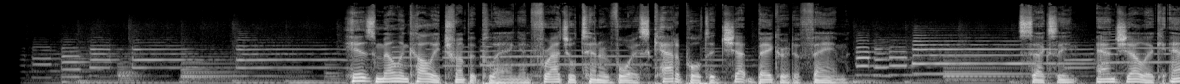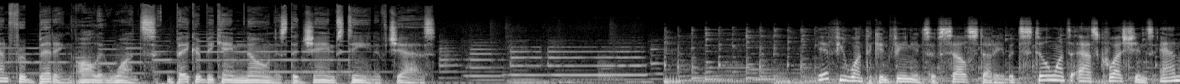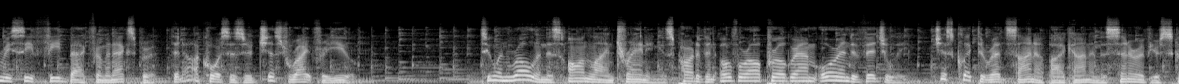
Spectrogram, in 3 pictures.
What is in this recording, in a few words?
narration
